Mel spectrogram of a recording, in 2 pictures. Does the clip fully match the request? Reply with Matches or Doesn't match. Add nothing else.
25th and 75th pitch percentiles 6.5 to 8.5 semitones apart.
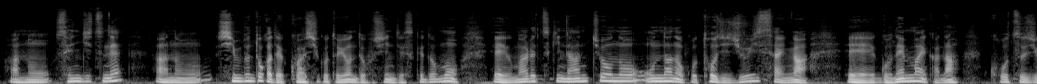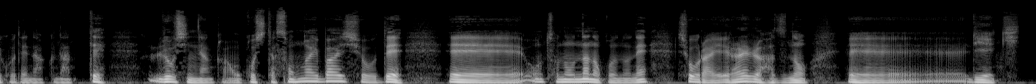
Doesn't match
